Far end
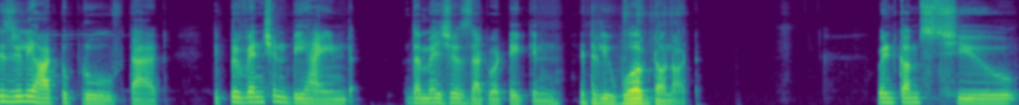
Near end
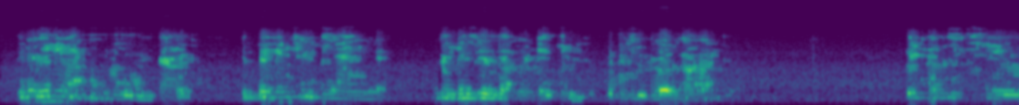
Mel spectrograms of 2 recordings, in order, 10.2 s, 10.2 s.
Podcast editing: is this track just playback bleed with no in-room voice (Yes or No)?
Yes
